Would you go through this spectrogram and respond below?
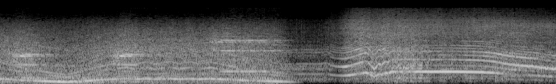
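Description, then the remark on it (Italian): Loud race car engines rev hard at the start of a race, their pitch sweeping up and down, then roar off together in a surging burst of acceleration after a brief dip, intense with no voices. “Studio, sono partiti, incredibile che partenza.”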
